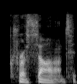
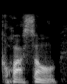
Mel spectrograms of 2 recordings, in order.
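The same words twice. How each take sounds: First: It is said with an English pronunciation. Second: It is said with a French pronunciation. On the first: "not croissant" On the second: "all my friends make fun of me when I say croissant"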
